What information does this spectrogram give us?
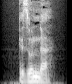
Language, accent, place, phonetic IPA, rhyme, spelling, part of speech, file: German, Germany, Berlin, [ɡəˈzʊndɐ], -ʊndɐ, gesunder, adjective, De-gesunder.ogg
- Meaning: inflection of gesund: 1. strong/mixed nominative masculine singular 2. strong genitive/dative feminine singular 3. strong genitive plural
